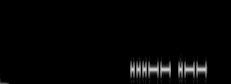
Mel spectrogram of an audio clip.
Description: Morse code, heard as a keyed tone, about 42 wpm, 700 Hz. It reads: 3W
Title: Single-Letter Single-Number 40wpm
